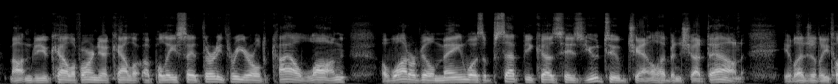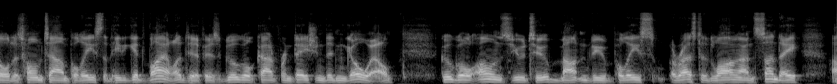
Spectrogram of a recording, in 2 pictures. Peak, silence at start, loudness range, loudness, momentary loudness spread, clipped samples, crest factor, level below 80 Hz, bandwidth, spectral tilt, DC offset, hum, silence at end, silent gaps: -8 dBFS; 0.1 s; 1 LU; -22 LUFS; 4 LU; under 0.1%; 14 dB; -56 dBFS; 11.5 kHz; -5 dB/octave; under 0.1%; none; 0 s; none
